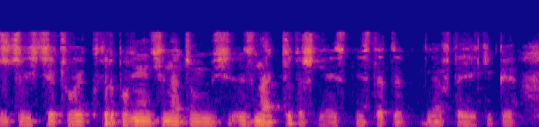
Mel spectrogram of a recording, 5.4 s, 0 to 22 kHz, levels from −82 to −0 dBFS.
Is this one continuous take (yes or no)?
yes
